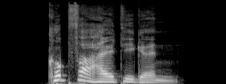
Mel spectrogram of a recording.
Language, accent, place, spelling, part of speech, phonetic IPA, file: German, Germany, Berlin, kupferhaltigen, adjective, [ˈkʊp͡fɐˌhaltɪɡn̩], De-kupferhaltigen.ogg
- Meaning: inflection of kupferhaltig: 1. strong genitive masculine/neuter singular 2. weak/mixed genitive/dative all-gender singular 3. strong/weak/mixed accusative masculine singular 4. strong dative plural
